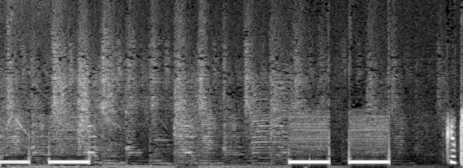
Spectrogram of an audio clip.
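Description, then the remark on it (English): A steady electronic phone ringing tone sounds in four long bursts, two close pairs with gaps between, as a call is placed to a pest control line, over a low murmur of background music, ending with a brief click. “ended up making this phone call to an even more confused woman.”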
